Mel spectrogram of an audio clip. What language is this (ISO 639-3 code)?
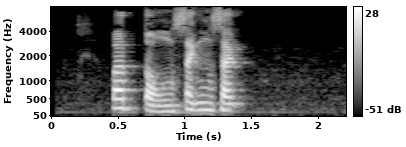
yue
